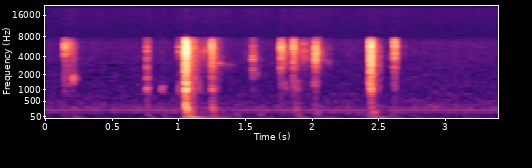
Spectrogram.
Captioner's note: typing sound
